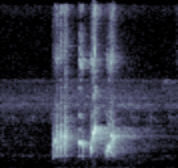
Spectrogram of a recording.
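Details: Bulbul song at a trapping cage, a wild bird having come in fast: a compact burst of four throaty, warbling chirps, the third loudest, ending in a falling slur, nothing else audible.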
